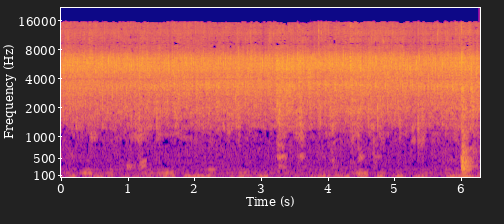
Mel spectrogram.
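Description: Chicken thigh pieces sizzling in oil and dark soy sauce in a hot pan: a steady frying hiss with small scattered crackles.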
